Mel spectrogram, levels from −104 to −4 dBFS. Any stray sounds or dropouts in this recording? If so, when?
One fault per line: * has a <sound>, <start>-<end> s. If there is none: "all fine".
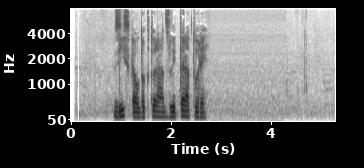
all fine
